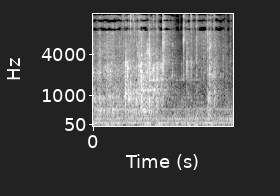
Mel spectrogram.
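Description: Milk poured from a plastic cup into a glass for an iced mocha, with a soft pour and a scatter of light clicks and clinks throughout.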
